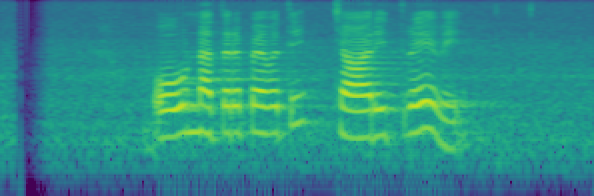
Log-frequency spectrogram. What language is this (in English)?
Sinhala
